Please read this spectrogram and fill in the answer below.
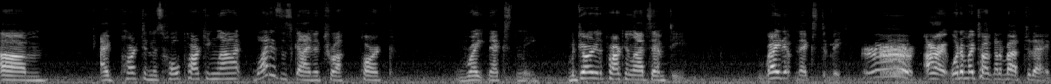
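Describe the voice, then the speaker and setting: A woman with an American accent speaks at a fairly quick pace, high-pitched, with lively intonation. Noticeable background noise is present. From New York City. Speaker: gossip vlogger. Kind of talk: casual vlog commentary. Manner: animated; halting.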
